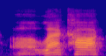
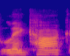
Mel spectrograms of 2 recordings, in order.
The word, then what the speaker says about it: Lacock: to both oxford and lacock laycock i think it can be pronounced either way i've spent way more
